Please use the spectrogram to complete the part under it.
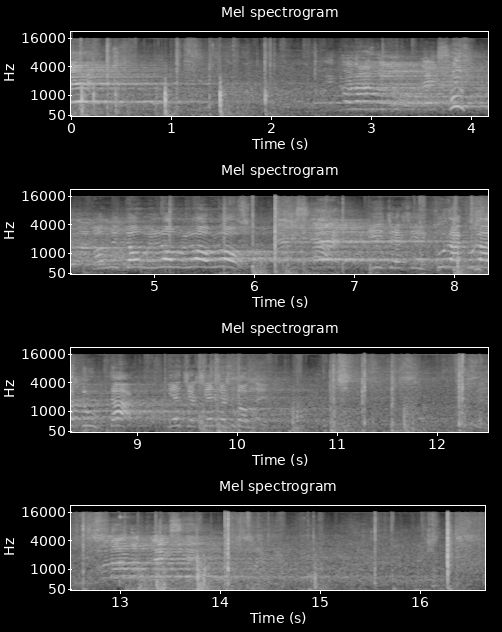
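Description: Boxing gloves thud against bodies in quick punches.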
